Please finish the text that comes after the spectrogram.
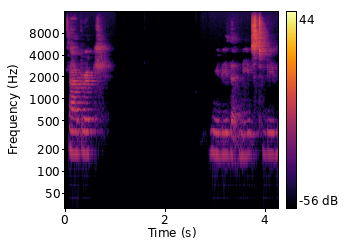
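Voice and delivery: slow, calm Yoga Nidra guidance with long pauses; guided meditation. Real, not acted. Yoga teacher settling listeners lying down, calm guided meditation. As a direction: guide them gently into rest, unhurried.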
